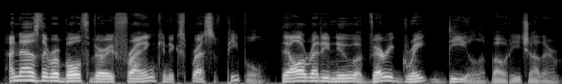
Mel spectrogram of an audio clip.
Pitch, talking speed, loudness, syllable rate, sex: 125 Hz, 215 wpm, -16 LUFS, 5.7 syllables/s, male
